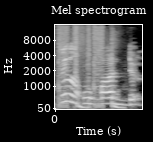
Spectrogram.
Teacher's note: Kenapa dal itu dipantulkan? Karena diwakofkan. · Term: qalqalah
